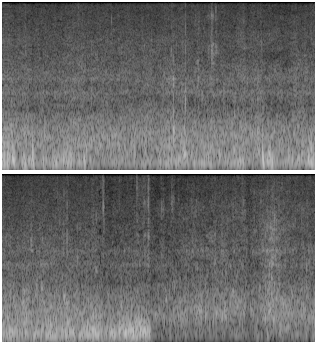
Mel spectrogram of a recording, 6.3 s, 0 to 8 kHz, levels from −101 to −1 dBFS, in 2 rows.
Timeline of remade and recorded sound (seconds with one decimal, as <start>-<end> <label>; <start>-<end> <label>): 0.0-6.3 recorded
